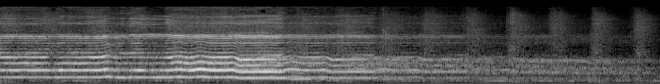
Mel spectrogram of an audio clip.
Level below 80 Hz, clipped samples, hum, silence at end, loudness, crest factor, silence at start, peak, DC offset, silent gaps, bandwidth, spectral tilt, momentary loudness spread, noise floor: -70 dBFS; under 0.1%; none; 0.05 s; -14 LUFS; 16 dB; 0 s; 0 dBFS; 0.2%; none; 16 kHz; -2 dB/octave; 22 LU; -36 dBFS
